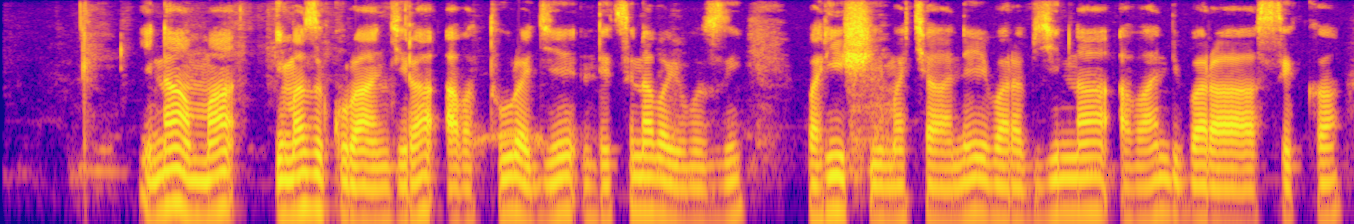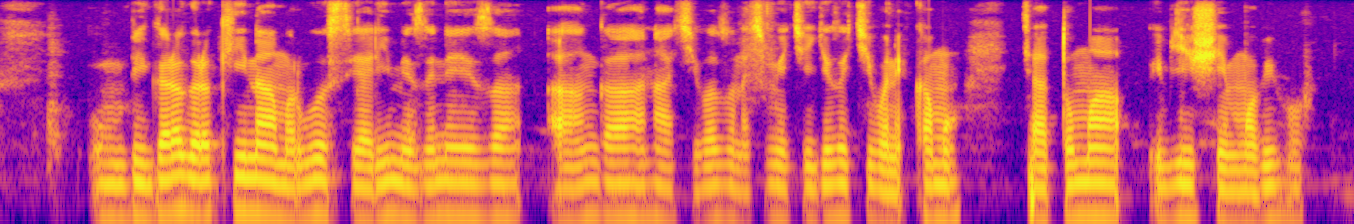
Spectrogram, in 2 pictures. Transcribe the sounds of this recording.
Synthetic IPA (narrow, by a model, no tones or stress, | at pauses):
inaːma | imaze̞kuɾaːɲɟiɾaːβatʰuːɾaɟe̞nde̞t͡se̞naβajo̞βo̞zi | βaɾiːʃiːmacaːne̞βaɾabɟinaːβaːndiβaɾase̞kʰa | βiɡaɾaɡaɾakʰiːnaːmaɾwo̞ːse̞jaɾime̞ze̞ne̞ːza̰ː | haŋɡaːhan̥haːciβazo̞nacimŋe̞ciɟe̞ze̞ciβo̞ne̞̰kʰamo̞ | caːtuma | ibjiːʃiːmaβiβuɾo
